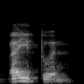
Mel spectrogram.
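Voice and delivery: BAI-tun, short falling ending; stress on first syllable. Shown as a demonstration. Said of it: "Ba-nya ditekan".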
